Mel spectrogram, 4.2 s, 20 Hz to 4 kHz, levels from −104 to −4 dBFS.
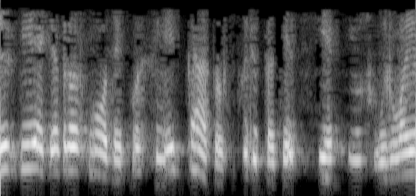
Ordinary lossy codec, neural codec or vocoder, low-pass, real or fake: MP3, 16 kbps; codec, 24 kHz, 0.9 kbps, WavTokenizer, medium speech release version 2; 3.6 kHz; fake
